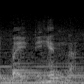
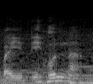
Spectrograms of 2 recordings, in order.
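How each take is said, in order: First: The vowel after h is an 'i' sound. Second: The vowel after h is a 'u' sound. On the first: The speaker calls it right. "tapi baitihinna karena ada ila" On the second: The speaker calls it wrong.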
